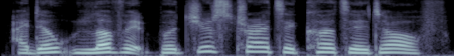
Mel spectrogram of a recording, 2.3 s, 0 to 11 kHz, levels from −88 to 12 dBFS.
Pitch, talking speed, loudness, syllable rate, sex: 220 Hz, 290 wpm, -18 LUFS, 5.1 syllables/s, female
